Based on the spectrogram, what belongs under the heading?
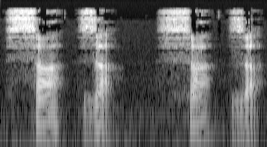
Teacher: Similarly, sa and za tend to be made with the tongue tip down.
